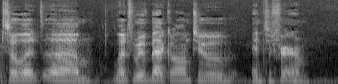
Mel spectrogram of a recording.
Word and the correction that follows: Ensiferum: Did I say it correctly? Yes. Yeah. – Maybe. – Yeah. How do you say it again? – Ensiferum.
